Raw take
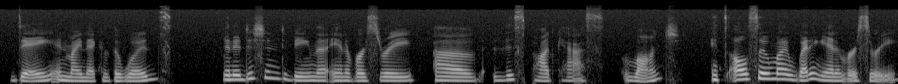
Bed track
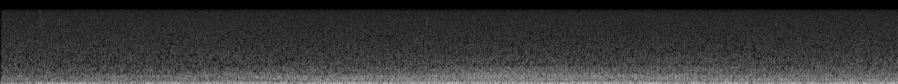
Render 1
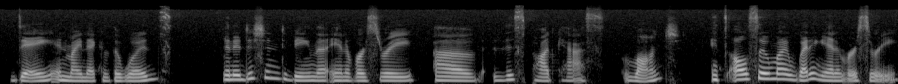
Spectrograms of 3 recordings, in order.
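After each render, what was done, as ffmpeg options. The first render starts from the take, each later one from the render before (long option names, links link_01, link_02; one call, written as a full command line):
ffmpeg -i in.wav -af "afftdn=noise_reduction=6:noise_floor=-46" out.wav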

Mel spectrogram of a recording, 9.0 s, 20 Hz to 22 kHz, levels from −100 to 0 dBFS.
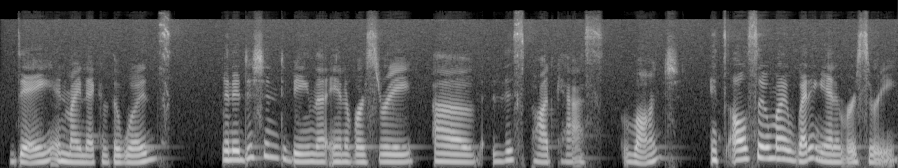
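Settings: ffmpeg -i in.wav -af "bandreject=frequency=263.4:width_type=h:width=4,bandreject=frequency=526.8:width_type=h:width=4,bandreject=frequency=790.2:width_type=h:width=4,adynamicequalizer=threshold=0.0112:dfrequency=3300:dqfactor=0.7:tfrequency=3300:tqfactor=0.7:attack=5:release=100:ratio=0.375:range=2.5:mode=boostabove:tftype=highshelf" out.wav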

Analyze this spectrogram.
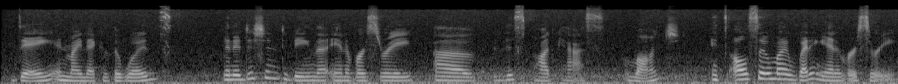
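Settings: ffmpeg -i in.wav -i bed.wav -filter_complex "[1:a]volume=-8dB[link_01];[0:a][link_01]amix=inputs=2:normalize=0" out.wav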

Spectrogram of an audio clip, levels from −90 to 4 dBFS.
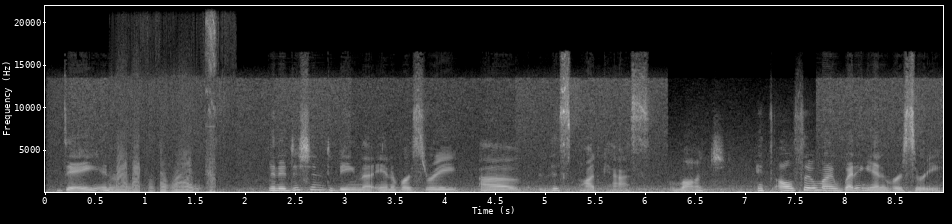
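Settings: ffmpeg -i in.wav -filter_complex "[0:a]asettb=1/sr,asplit=3[link_01][link_02][link_03];[link_01]atrim=end=0.634[link_04];[link_02]atrim=start=0.63:end=1.91,asetpts=PTS-STARTPTS,afade=type=in:duration=0.004:curve=qsin,afade=type=out:start_time=1.276:duration=0.004:curve=qsin,aeval=exprs='abs(val(0))':channel_layout=same[link_05];[link_03]atrim=start=1.906[link_06];[link_04][link_05]acrossfade=duration=0.004:curve1=hsin:curve2=qsin[link_07];[link_07][link_06]acrossfade=duration=0.004:curve1=qsin:curve2=hsin,asettb=1/sr,asplit=3[link_08][link_09][link_10];[link_08]atrim=end=3.054[link_11];[link_09]atrim=start=3.05:end=4.7,asetpts=PTS-STARTPTS,afade=type=in:duration=0.004:curve=qsin,afade=type=out:start_time=1.646:duration=0.004:curve=qsin,bass=frequency=250:gain=-2,treble=frequency=4000:gain=-5[link_12];[link_10]atrim=start=4.696[link_13];[link_11][link_12]acrossfade=duration=0.004:curve1=hsin:curve2=qsin[link_14];[link_14][link_13]acrossfade=duration=0.004:curve1=qsin:curve2=hsin,asettb=1/sr,asplit=3[link_15][link_16][link_17];[link_15]atrim=end=6.224[link_18];[link_16]atrim=start=6.22:end=7.71,asetpts=PTS-STARTPTS,afade=type=in:duration=0.004:curve=qsin,afade=type=out:start_time=1.486:duration=0.004:curve=qsin,lowpass=4000[link_19];[link_17]atrim=start=7.706[link_20];[link_18][link_19]acrossfade=duration=0.004:curve1=hsin:curve2=qsin[link_21];[link_21][link_20]acrossfade=duration=0.004:curve1=qsin:curve2=hsin" out.wav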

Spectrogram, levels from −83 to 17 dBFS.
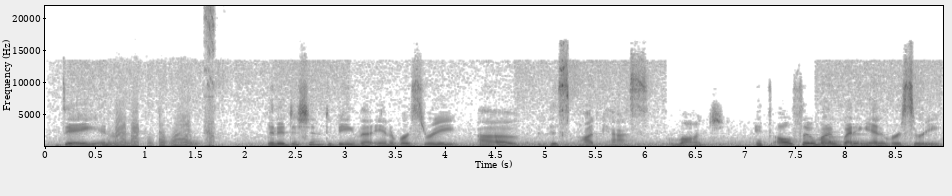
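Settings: ffmpeg -i in.wav -af "bandreject=frequency=183.7:width_type=h:width=4,bandreject=frequency=367.4:width_type=h:width=4,bandreject=frequency=551.1:width_type=h:width=4,bandreject=frequency=734.8:width_type=h:width=4,bandreject=frequency=918.5:width_type=h:width=4,bandreject=frequency=1102.2:width_type=h:width=4,bandreject=frequency=1285.9:width_type=h:width=4,bandreject=frequency=1469.6:width_type=h:width=4,bandreject=frequency=1653.3:width_type=h:width=4,bandreject=frequency=1837:width_type=h:width=4,bandreject=frequency=2020.7:width_type=h:width=4,bandreject=frequency=2204.4:width_type=h:width=4,bandreject=frequency=2388.1:width_type=h:width=4,afftfilt=real='re*gte(hypot(re,im),0.00631)':imag='im*gte(hypot(re,im),0.00631)':win_size=1024:overlap=0.75" out.wav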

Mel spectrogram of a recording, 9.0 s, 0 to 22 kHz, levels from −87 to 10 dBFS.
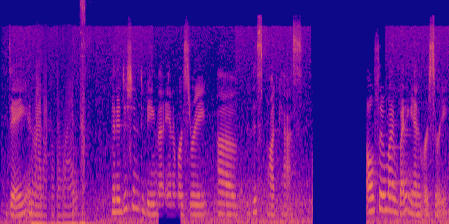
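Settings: ffmpeg -i in.wav -filter_complex "[0:a]asettb=1/sr,asplit=3[link_01][link_02][link_03];[link_01]atrim=end=0.834[link_04];[link_02]atrim=start=0.83:end=1.45,asetpts=PTS-STARTPTS,afade=type=in:duration=0.004:curve=qsin,afade=type=out:start_time=0.616:duration=0.004:curve=qsin,acompressor=threshold=-27dB:ratio=6:attack=3.2:release=140:knee=1:detection=peak[link_05];[link_03]atrim=start=1.446[link_06];[link_04][link_05]acrossfade=duration=0.004:curve1=hsin:curve2=qsin[link_07];[link_07][link_06]acrossfade=duration=0.004:curve1=qsin:curve2=hsin,asplit=3[link_08][link_09][link_10];[link_08]afade=type=out:start_time=3.16:duration=0.02[link_11];[link_09]highpass=frequency=450:width=0.5412,highpass=frequency=450:width=1.3066,afade=type=in:start_time=3.16:duration=0.02,afade=type=out:start_time=3.61:duration=0.02[link_12];[link_10]afade=type=in:start_time=3.61:duration=0.02[link_13];[link_11][link_12][link_13]amix=inputs=3:normalize=0,asplit=3[link_14][link_15][link_16];[link_14]atrim=end=6.26,asetpts=PTS-STARTPTS,afade=type=out:start_time=6.256:duration=0.004:curve=hsin[link_17];[link_15]atrim=start=6.26:end=7.32,asetpts=PTS-STARTPTS,volume=0[link_18];[link_16]atrim=start=7.32,asetpts=PTS-STARTPTS,afade=type=in:duration=0.004:curve=hsin[link_19];[link_17][link_18][link_19]concat=n=3:v=0:a=1" out.wav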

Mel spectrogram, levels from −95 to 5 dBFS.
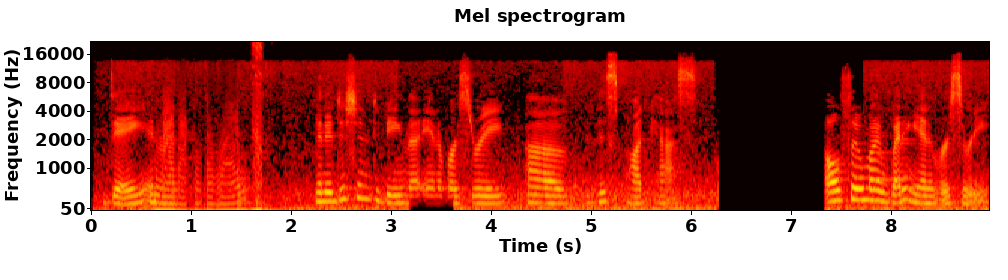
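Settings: ffmpeg -i in.wav -af "volume=-7dB" out.wav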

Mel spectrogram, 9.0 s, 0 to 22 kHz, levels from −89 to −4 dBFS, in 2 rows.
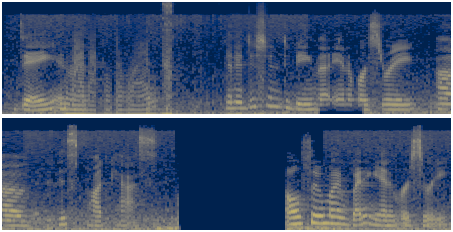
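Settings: ffmpeg -i in.wav -filter_complex "[0:a]asettb=1/sr,asplit=3[link_01][link_02][link_03];[link_01]atrim=end=2.004[link_04];[link_02]atrim=start=2:end=2.69,asetpts=PTS-STARTPTS,afade=type=in:duration=0.004:curve=qsin,afade=type=out:start_time=0.686:duration=0.004:curve=qsin,aeval=exprs='if(lt(val(0),0),0.251*val(0),val(0))':channel_layout=same[link_05];[link_03]atrim=start=2.686[link_06];[link_04][link_05]acrossfade=duration=0.004:curve1=hsin:curve2=qsin[link_07];[link_07][link_06]acrossfade=duration=0.004:curve1=qsin:curve2=hsin,asettb=1/sr,asplit=3[link_08][link_09][link_10];[link_08]atrim=end=4.324[link_11];[link_09]atrim=start=4.32:end=5,asetpts=PTS-STARTPTS,afade=type=in:duration=0.004:curve=qsin,afade=type=out:start_time=0.676:duration=0.004:curve=qsin,asplit=2[link_12][link_13];[link_13]adelay=19,volume=-2.5dB[link_14];[link_12][link_14]amix=inputs=2:normalize=0,atrim=end_sample=29988[link_15];[link_10]atrim=start=4.996[link_16];[link_11][link_15]acrossfade=duration=0.004:curve1=hsin:curve2=qsin[link_17];[link_17][link_16]acrossfade=duration=0.004:curve1=qsin:curve2=hsin,asettb=1/sr,asplit=3[link_18][link_19][link_20];[link_18]atrim=end=6.004[link_21];[link_19]atrim=start=6:end=7.88,asetpts=PTS-STARTPTS,afade=type=in:duration=0.004:curve=qsin,afade=type=out:start_time=1.876:duration=0.004:curve=qsin,equalizer=frequency=82:width=0.56:gain=12.5[link_22];[link_20]atrim=start=7.876[link_23];[link_21][link_22]acrossfade=duration=0.004:curve1=hsin:curve2=qsin[link_24];[link_24][link_23]acrossfade=duration=0.004:curve1=qsin:curve2=hsin" out.wav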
